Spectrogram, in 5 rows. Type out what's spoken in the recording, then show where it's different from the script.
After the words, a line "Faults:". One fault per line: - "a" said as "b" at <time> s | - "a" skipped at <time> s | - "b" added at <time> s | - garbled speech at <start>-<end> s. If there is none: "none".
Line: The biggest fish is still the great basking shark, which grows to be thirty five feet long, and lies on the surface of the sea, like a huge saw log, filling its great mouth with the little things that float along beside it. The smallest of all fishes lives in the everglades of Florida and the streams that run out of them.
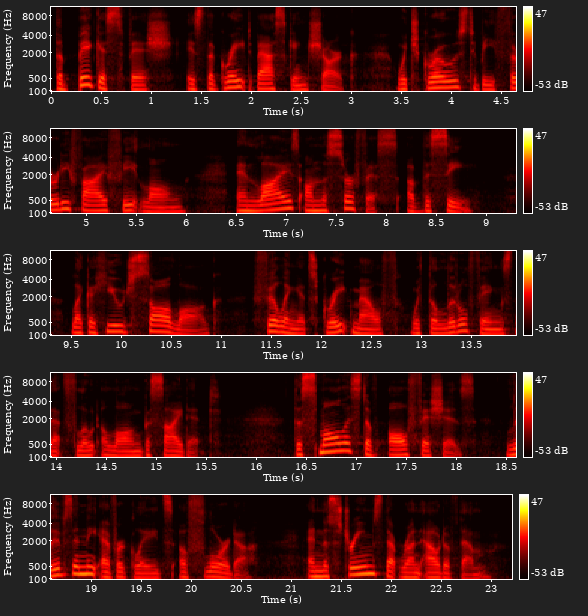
The biggest fish is the great basking shark, which grows to be thirty five feet long, and lies on the surface of the sea, like a huge saw log, filling its great mouth with the little things that float along beside it. The smallest of all fishes lives in the everglades of Florida and the streams that run out of them.
Faults:
- "still" skipped at 1.5 s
